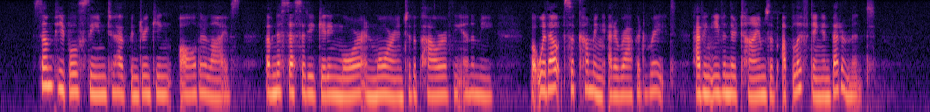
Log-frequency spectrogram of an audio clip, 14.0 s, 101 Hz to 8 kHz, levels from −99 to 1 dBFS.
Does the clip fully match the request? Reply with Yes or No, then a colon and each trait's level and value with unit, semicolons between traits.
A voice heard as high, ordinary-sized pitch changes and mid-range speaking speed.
No: high, 205 Hz; narrow, 1.8 semitones; average, 160 wpm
